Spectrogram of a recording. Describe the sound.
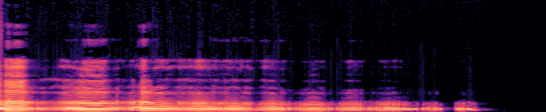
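A voice acts out a child's wailing cry, with a drawn-out, moaning sob that breaks into pulsing, shuddering gasps. The cry gradually weakens before cutting off abruptly.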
